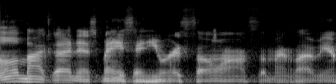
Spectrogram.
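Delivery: low, slow robotic voice. Imitating a robot companion named Groovy Lisa: Groovy Lisa robot voice. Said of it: "talks like Lisa".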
